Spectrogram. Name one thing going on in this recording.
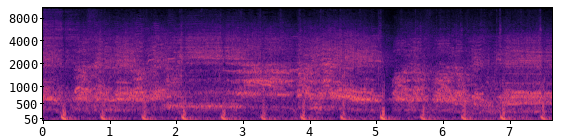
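A man sings loudly into a microphone over a live band.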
